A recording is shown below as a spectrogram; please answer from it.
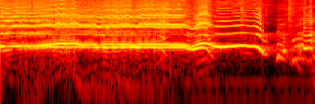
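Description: Two women shrieking with joy in one long, high-pitched held cheer that breaks off with a falling pitch near the end.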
